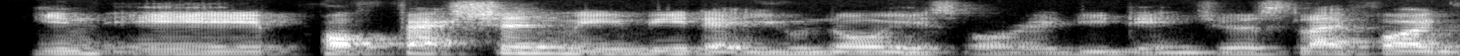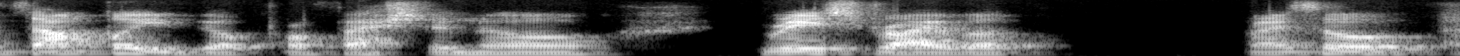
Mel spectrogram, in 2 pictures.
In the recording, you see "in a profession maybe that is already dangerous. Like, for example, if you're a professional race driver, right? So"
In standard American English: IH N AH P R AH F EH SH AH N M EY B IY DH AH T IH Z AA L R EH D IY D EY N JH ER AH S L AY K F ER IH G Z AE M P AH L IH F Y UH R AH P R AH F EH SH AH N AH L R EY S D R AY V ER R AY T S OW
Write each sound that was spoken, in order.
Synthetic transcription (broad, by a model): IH N AH P R AH F EH SH AH N M EY B IY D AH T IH S AA L R EH D IY D EY N JH ER AH S L AY K F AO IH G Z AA M P AH L IH F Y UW AH P R AH F EH SH AH N AH L R EY S D R AY V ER R AY T S OW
